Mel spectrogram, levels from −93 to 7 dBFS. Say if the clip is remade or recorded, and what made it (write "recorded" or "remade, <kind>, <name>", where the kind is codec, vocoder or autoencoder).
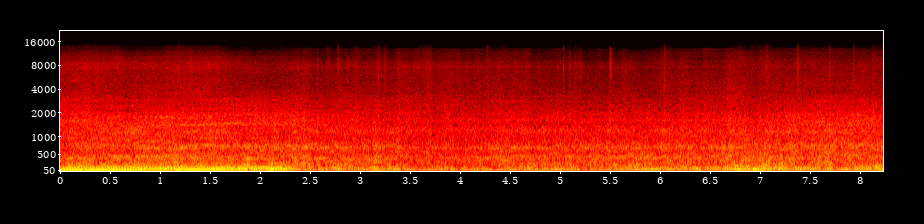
remade, autoencoder, DAC-VAE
